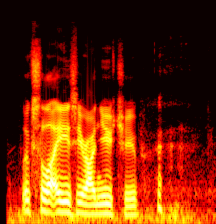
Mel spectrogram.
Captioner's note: laughs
